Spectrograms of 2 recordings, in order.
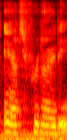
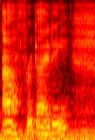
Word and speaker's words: Antphrodite: You are Antphrodite, not Aphrodite.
